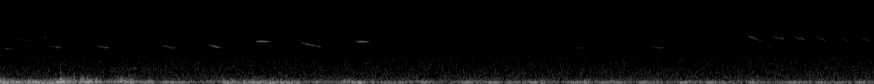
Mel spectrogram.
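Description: Small birds calling in short chirped notes here and there, with a quick run of falling notes near the end, over a low, uneven rumble.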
